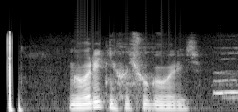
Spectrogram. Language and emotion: Russian, neutral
